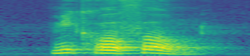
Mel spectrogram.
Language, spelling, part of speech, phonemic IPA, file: Dutch, microfoon, noun, /ˌmikroˈfon/, Nl-microfoon.ogg
- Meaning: microphone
